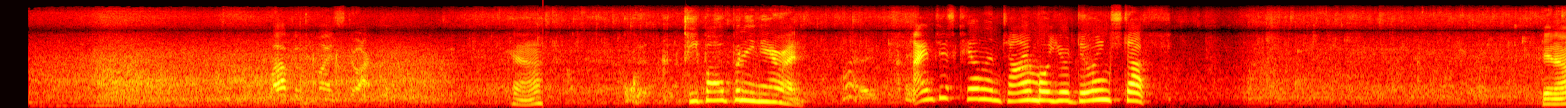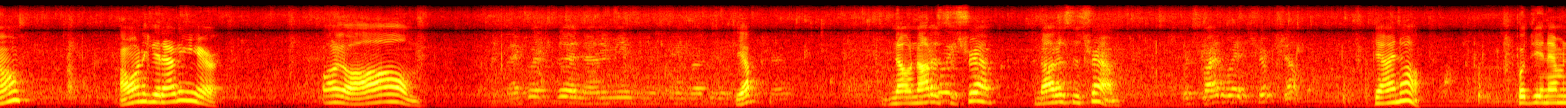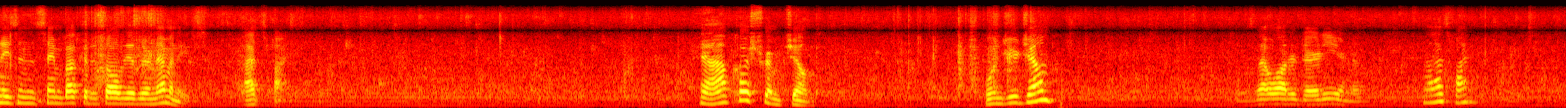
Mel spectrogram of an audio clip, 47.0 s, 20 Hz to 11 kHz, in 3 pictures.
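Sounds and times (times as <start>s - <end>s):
water running: 0.3s - 46.9s.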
